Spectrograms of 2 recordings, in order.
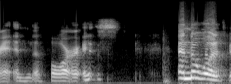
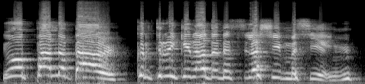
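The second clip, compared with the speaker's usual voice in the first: mock Indian accent; 9 semitones higher, 3 dB louder than usual. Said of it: "he'd be like".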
